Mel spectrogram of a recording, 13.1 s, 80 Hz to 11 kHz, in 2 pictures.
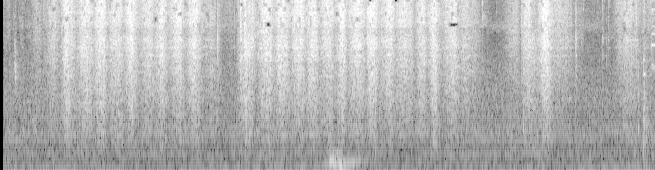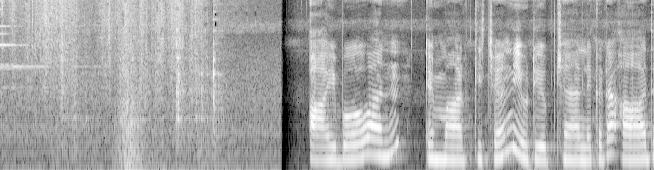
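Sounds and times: fries shaken in mesh strainer: 0:00.0 - 0:08.3.

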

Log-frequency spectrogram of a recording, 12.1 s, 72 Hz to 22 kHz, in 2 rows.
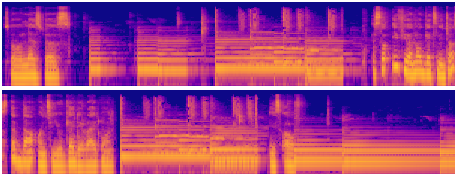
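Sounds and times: plucked electric guitar notes: 0:01.2 - 0:05.0, 0:07.6 - 0:12.0.

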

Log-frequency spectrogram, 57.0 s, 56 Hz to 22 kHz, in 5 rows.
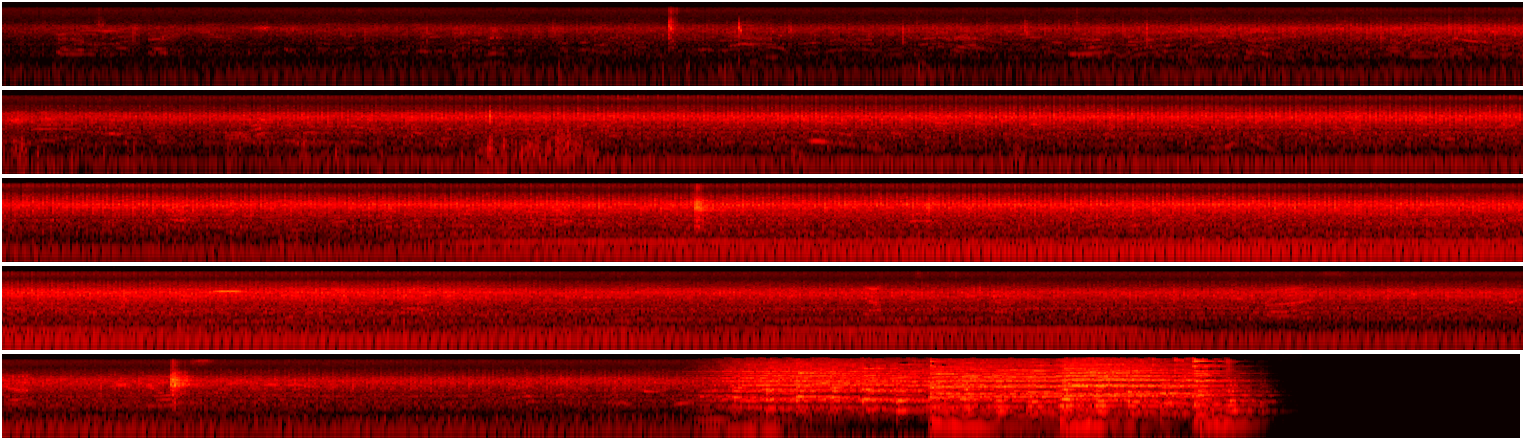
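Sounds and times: locomotive engine humming: 0:00.0 - 0:34.1, 0:47.3 - 0:55.2.

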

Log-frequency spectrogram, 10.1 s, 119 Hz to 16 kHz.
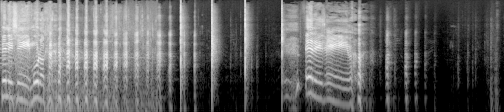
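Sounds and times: man laughing: 0:00.9 - 0:04.1, 0:06.9 - 0:08.7.

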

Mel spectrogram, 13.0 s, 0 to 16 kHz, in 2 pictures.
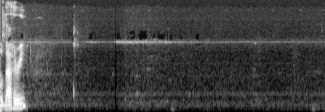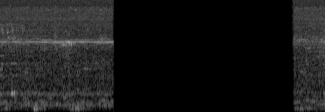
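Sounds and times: faint steady high tone: 0:00.0 - 0:08.8.

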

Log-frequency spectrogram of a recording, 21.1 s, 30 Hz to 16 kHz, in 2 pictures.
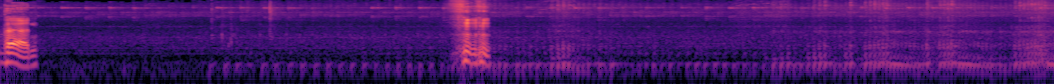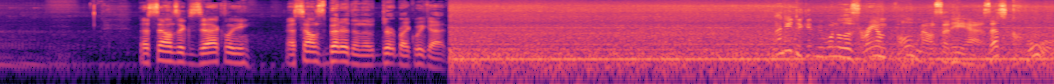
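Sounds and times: pit bike engine idling: 0:02.1 - 0:11.9, 0:15.0 - 0:21.0.

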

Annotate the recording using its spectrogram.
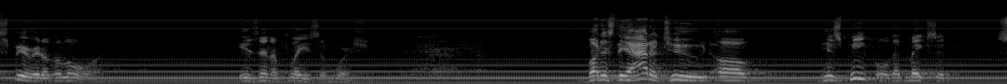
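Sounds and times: man speaking: 0:00.0 - 0:01.1, 0:02.4 - 0:03.7, 0:05.8 - 0:09.5
electrical mains hum: 0:00.0 - 0:10.0.

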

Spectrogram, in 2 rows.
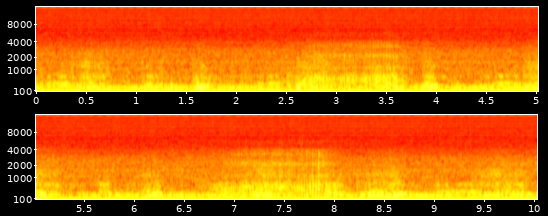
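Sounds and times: low hum: 0:00.0 - 0:03.0, 0:03.6 - 0:10.0
man snoring: 0:02.6 - 0:03.7, 0:06.8 - 0:08.1.

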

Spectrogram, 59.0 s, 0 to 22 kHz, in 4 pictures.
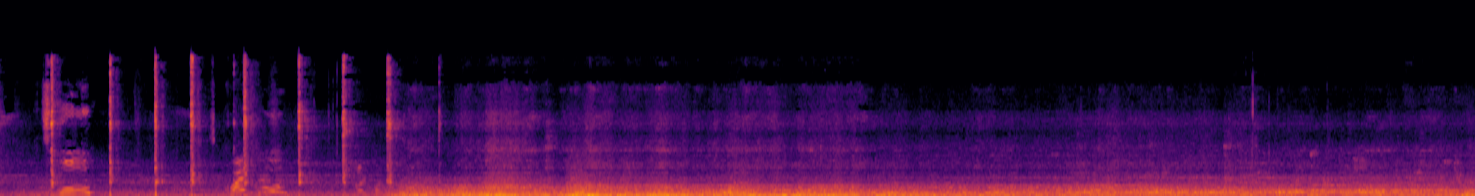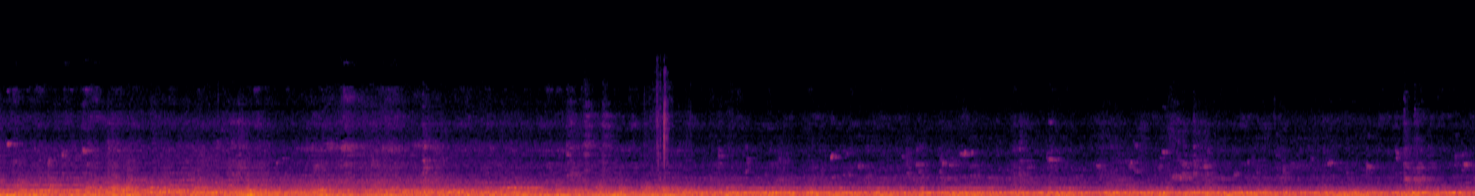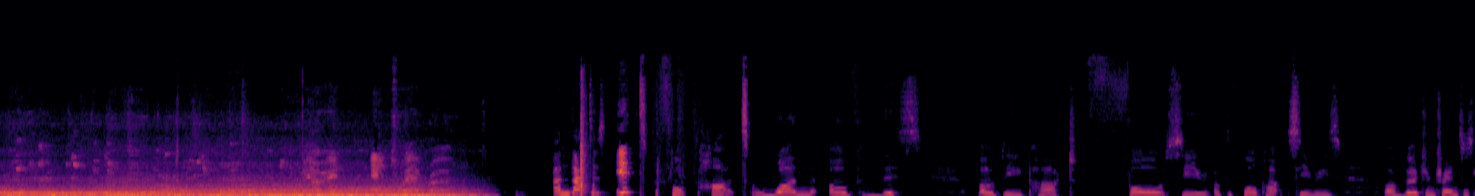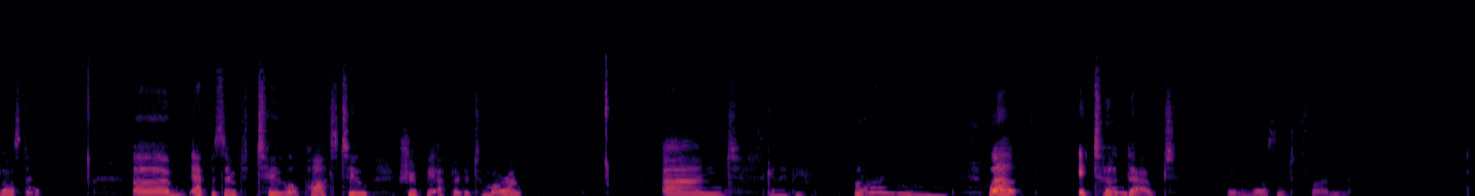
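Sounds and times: train wheels rumbling on rail: 0:00.0 - 0:34.5.

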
